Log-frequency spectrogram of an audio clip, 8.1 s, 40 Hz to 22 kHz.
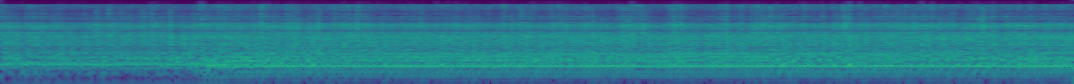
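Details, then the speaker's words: Harbor Freight Predator 3500 W inverter generator, nearly full on gas: catches and settles into a smooth, quiet, steady drone with no misses or knocks; quiet enough to talk over; normal. "And then start right up. It is so quiet. I can actually talk and I don't have to yell."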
